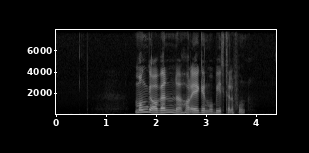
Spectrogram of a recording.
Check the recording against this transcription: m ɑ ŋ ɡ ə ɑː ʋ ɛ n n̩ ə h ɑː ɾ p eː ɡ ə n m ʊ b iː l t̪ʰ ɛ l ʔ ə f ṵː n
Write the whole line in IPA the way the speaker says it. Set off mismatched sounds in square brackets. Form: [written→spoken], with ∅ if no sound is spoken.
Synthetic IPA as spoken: m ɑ ŋ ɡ ə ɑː ʋ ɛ n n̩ ə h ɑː ɾ [p→ʔ] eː ɡ ə n m ʊ b iː l t̪ʰ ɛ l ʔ ə f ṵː n

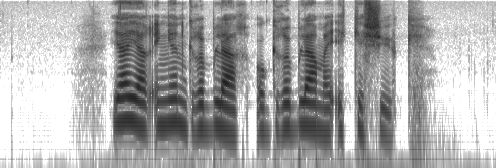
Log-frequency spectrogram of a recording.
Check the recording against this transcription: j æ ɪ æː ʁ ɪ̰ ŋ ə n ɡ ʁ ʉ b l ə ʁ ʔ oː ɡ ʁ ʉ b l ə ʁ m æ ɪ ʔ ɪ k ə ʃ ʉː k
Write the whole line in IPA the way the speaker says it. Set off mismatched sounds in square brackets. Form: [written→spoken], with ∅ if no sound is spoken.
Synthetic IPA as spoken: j æ ɪ æː ʁ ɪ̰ ŋ ə n ɡ ʁ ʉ b l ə ʁ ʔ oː ɡ ʁ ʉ b l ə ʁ m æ ɪ ʔ ɪ k ə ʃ ʉː k

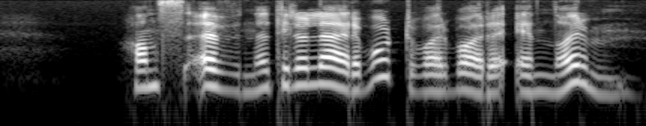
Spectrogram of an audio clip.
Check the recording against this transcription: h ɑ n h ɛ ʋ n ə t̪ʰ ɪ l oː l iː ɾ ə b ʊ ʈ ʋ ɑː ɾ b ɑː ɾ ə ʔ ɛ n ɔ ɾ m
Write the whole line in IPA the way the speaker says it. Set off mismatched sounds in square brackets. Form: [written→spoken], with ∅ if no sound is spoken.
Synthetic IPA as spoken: h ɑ n [h→s] ɛ ʋ n ə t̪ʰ ɪ l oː l [iː→æː] ɾ ə b ʊ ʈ ʋ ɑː ɾ b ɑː ɾ ə ʔ ɛ n ɔ ɾ m

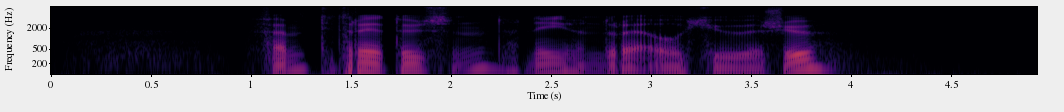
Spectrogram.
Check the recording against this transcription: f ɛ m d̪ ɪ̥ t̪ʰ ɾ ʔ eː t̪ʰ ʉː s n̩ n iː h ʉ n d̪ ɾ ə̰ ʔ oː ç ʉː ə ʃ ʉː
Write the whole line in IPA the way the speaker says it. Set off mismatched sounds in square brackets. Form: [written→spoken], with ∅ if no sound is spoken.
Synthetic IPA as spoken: f ɛ m [d̪→t̪] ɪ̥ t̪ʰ ɾ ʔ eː t̪ʰ ʉː s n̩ n iː h ʉ n d̪ ɾ ə̰ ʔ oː ç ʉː ə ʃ ʉː

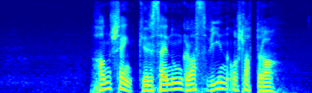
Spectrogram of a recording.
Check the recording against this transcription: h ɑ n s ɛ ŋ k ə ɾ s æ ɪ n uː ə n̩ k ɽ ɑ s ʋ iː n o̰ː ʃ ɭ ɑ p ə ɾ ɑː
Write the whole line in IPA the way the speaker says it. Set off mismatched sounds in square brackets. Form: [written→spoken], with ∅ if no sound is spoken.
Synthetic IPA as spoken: h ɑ n [s→ʃ] ɛ ŋ k ə ɾ s æ ɪ n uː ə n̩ [k→ɡ] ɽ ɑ s ʋ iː n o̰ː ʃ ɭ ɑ p ə ɾ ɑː

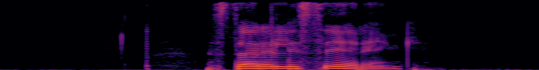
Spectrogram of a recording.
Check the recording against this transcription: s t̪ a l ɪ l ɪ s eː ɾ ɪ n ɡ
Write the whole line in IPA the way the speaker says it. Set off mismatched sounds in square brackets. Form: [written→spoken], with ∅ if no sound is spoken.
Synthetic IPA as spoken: s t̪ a [l→ɾ] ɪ l ɪ s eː ɾ ɪ [n→ŋ] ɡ

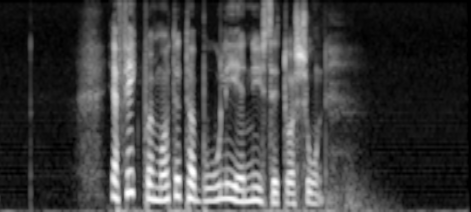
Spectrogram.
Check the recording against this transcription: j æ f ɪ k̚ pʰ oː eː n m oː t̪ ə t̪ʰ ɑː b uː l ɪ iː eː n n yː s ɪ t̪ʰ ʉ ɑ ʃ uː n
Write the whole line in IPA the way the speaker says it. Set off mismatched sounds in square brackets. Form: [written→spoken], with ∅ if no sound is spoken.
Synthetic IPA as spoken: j æ f ɪ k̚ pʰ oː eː n m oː t̪ ə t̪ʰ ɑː b uː l ɪ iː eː n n yː s ɪ [t̪ʰ→t̪] ʉ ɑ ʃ uː n

